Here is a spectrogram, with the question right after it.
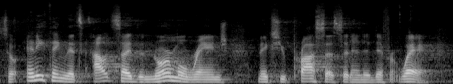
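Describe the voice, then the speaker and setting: Noticeable background noise sits behind a man with an American accent. His voice is medium in pitch with ordinary pitch variation. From US East. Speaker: medical board exam lecturer. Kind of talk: lecture. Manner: fast; halting.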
